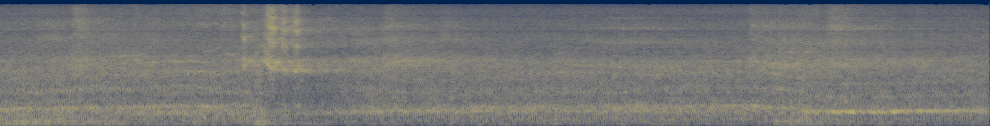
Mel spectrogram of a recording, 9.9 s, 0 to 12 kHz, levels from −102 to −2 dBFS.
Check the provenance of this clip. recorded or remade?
remade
